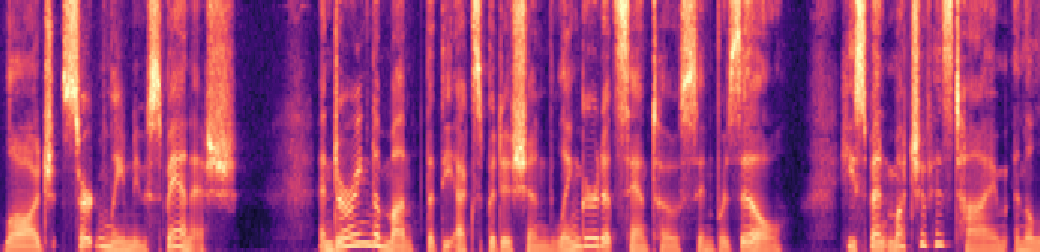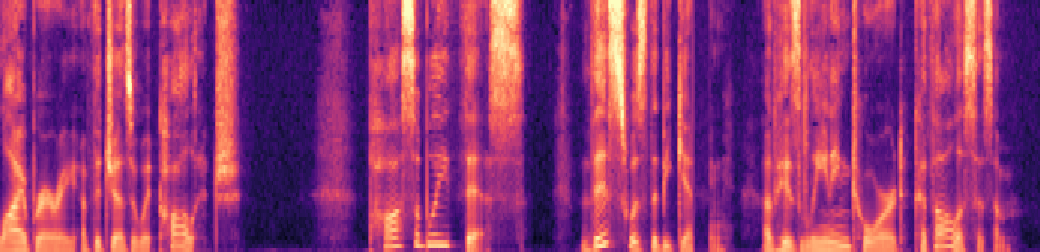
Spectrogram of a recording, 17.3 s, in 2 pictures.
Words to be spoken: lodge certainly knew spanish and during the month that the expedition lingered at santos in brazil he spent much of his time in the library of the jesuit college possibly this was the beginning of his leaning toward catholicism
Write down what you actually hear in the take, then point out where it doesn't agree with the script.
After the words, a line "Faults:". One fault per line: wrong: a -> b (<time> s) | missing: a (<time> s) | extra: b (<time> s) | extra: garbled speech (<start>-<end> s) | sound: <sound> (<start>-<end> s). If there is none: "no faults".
lodge certainly knew spanish and during the month that the expedition lingered at santos in brazil he spent much of his time in the library of the jesuit college possibly this this was the beginning of his leaning toward catholicism
Faults:
extra: this (13.5 s)
sound: dropout (14.4-14.6 s)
